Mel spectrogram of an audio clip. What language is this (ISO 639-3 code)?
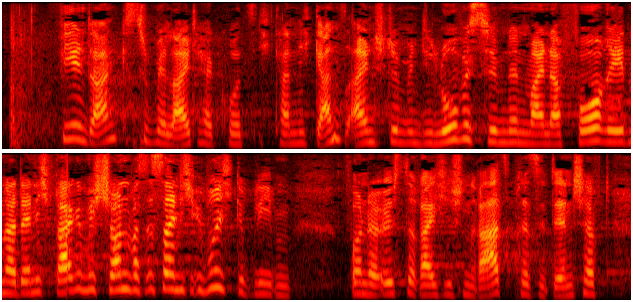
deu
